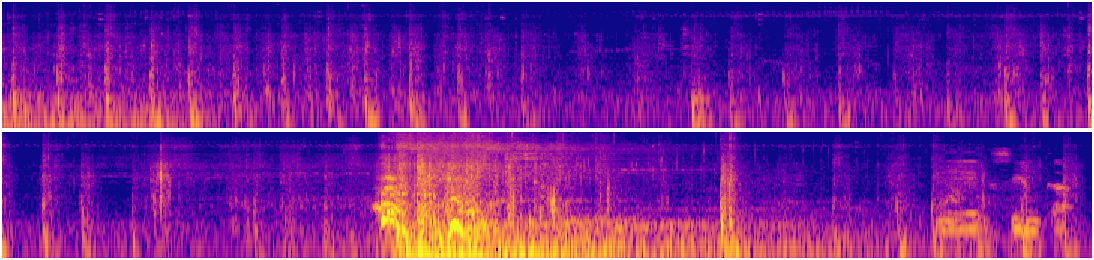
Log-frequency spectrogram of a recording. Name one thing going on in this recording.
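Heavy footsteps run over stone.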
